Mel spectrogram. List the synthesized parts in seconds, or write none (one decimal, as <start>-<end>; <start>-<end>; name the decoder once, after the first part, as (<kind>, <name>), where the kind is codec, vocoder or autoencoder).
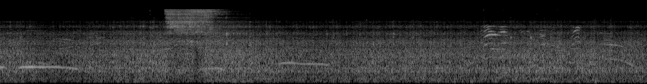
none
